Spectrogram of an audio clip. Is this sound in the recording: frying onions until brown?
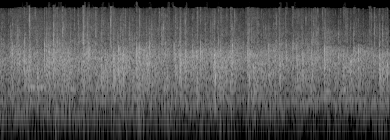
no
